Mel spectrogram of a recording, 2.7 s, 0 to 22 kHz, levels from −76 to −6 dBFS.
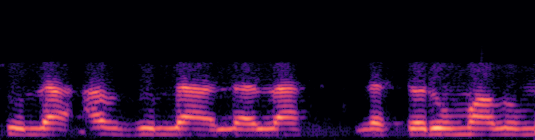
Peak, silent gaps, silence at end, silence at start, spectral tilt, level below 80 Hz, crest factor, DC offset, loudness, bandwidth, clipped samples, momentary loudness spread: -12 dBFS; none; 0 s; 0.05 s; -8.5 dB/octave; -80 dBFS; 14 dB; under 0.1%; -27 LUFS; 3.7 kHz; under 0.1%; 7 LU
